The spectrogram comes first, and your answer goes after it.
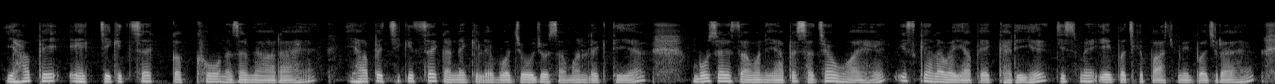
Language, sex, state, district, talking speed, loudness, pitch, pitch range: Hindi, male, Bihar, Sitamarhi, 210 wpm, -24 LUFS, 120 Hz, 105-145 Hz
